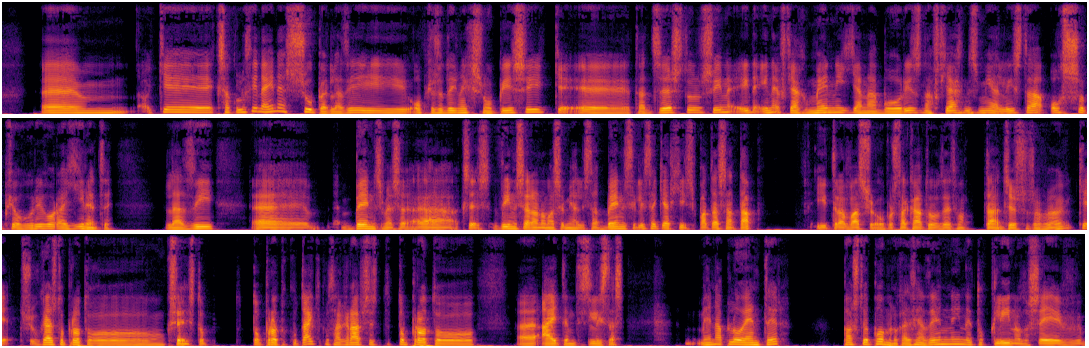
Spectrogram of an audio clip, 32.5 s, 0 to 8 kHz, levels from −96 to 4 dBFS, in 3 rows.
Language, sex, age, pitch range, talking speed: Greek, male, 30-49, 110-150 Hz, 160 wpm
